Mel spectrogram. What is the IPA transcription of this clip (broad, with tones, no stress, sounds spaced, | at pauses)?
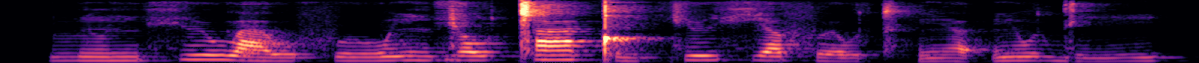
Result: ʎ ũ˨ ɲ ç ʉ˦ w a˨ w f u˨ w ĩ˦ ɟ ɔ˦ w ǀ a˦ ǃ i˨ c ʉ˦ ç ɐ˦ f ɵ˨ w t͡sʼ ĩ˨ ɐ̯ ʔ ĩ˦ w d i˨˦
